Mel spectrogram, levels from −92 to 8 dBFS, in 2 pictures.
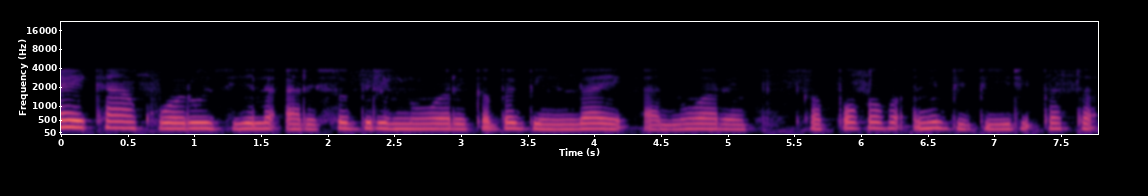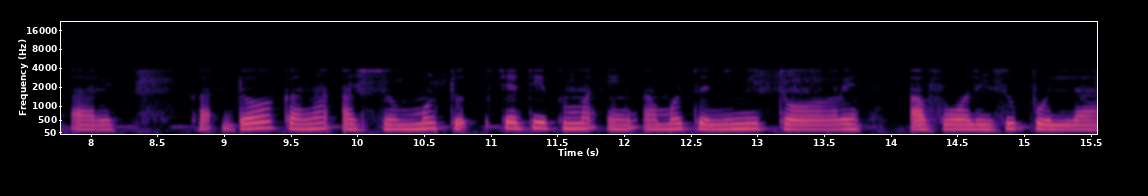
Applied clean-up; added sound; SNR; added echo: none; none; none; none.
